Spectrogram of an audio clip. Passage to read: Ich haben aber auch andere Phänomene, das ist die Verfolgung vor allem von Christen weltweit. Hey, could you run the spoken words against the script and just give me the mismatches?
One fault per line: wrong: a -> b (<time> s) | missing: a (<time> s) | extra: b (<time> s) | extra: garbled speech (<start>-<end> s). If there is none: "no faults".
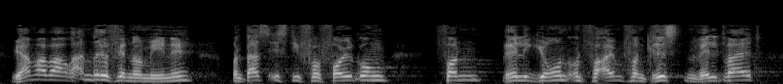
wrong: Ich -> Wir (0.1 s)
extra: und (2.3 s)
extra: von Religion und (4.3 s)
